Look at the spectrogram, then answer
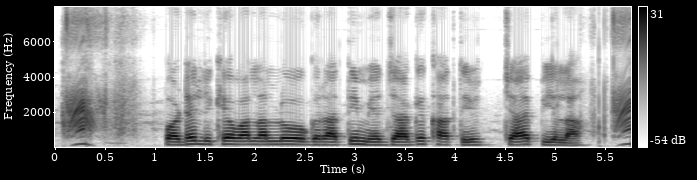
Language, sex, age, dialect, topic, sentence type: Bhojpuri, male, 18-24, Northern, agriculture, statement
